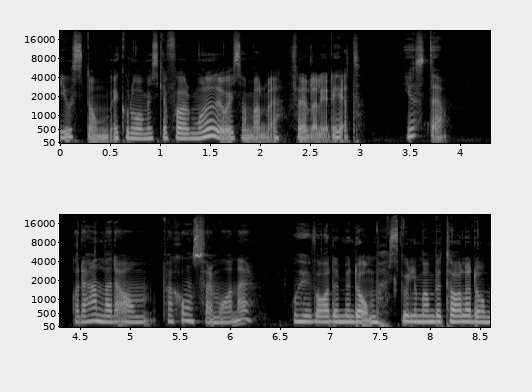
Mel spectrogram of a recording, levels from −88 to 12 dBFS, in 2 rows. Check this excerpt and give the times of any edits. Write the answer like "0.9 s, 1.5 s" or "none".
none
